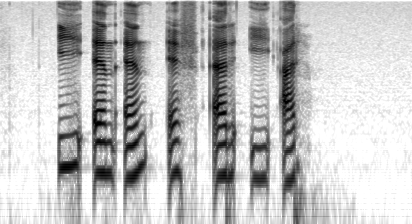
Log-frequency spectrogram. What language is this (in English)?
Norwegian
